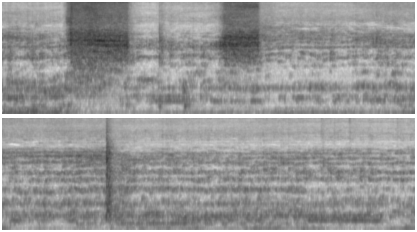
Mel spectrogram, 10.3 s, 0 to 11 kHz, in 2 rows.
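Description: Doosan DX140W wheeled excavator working: its diesel engine runs steadily under the whine of the hydraulics as it digs and swings a bucket of soil toward a dump truck. There are two loud rushing hisses in the first few seconds and a single sharp knock at about six and a half seconds.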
